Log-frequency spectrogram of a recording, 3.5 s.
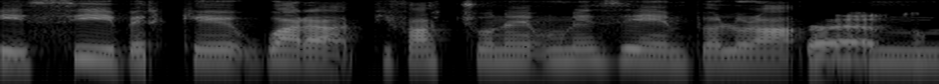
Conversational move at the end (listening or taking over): listening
